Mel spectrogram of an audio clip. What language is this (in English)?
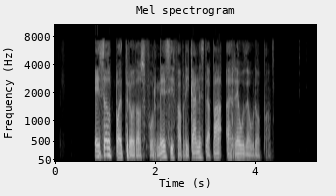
Catalan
